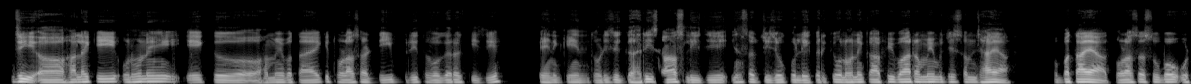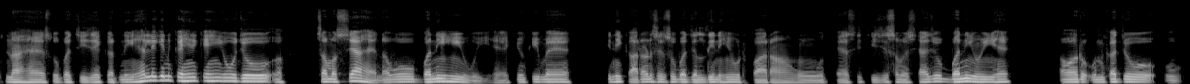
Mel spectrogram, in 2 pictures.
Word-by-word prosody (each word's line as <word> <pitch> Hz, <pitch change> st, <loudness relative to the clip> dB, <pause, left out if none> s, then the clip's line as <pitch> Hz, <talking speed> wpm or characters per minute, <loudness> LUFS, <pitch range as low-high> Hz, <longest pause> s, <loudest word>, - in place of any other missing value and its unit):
जी। 130 Hz, -4 st, +6 dB
अ, -, -, -1 dB, 0.3 s
हालाँकि 120 Hz, +4 st, +2 dB, 0.2 s
उन्होंने 125 Hz, +4 st, +1 dB, 0.3 s
एक 100 Hz, -4 st, -1 dB
हमें 105 Hz, +2 st, -2 dB
बताया 100 Hz, 0 st, -2 dB
कि 105 Hz, -, -7 dB
थोड़ा-सा 105 Hz, +1 st, -1 dB
डीप 105 Hz, +2 st, -5 dB
ब्रीथ 110 Hz, +2 st, -6 dB
वगैरह 105 Hz, +1 st, -1 dB
कीजिए। 100 Hz, +3 st, -4 dB
कहीं 125 Hz, -5 st, -7 dB
न 100 Hz, -, -4 dB
कहीं 100 Hz, 0 st, -4 dB
थोड़ी-सी 100 Hz, +2 st, -3 dB
गहरी 105 Hz, +4 st, +1 dB
साँस 115 Hz, +1 st, 0 dB
लीजिए, 105 Hz, 0 st, -1 dB
इन 105 Hz, -, -3 dB
सब 110 Hz, 0 st, -2 dB
चीज़ों 105 Hz, 0 st, -1 dB
को 105 Hz, -, -5 dB
लेकर 95 Hz, +1 st, -2 dB
के 100 Hz, +3 st, -6 dB
उन्होंने 110 Hz, +1 st, +1 dB
काफ़ी 110 Hz, +2 st, -1 dB
बार 120 Hz, +1 st, +3 dB
हमें 120 Hz, 0 st, +2 dB
मुझे 115 Hz, 0 st, -3 dB
समझाया, 110 Hz, -2 st, +1 dB, 0.5 s
बताया, 115 Hz, -1 st, +6 dB
थोड़ा-सा 105 Hz, +5 st, 0 dB
सुबह 115 Hz, 0 st, -1 dB, 0.2 s
उठना 110 Hz, +1 st, 0 dB
है, 105 Hz, 0 st, +1 dB
सुबह 105 Hz, +1 st, -3 dB
चीज़ें 105 Hz, 0 st, 0 dB
करनी 110 Hz, +1 st, -2 dB
हैं, 150 Hz, -, +5 dB
लेकिन 190 Hz, +2 st, +3 dB
कहीं 165 Hz, 0 st, +6 dB
न -, -, +3 dB
कहीं 160 Hz, 0 st, +3 dB
वो 155 Hz, -1 st, +3 dB
जो 145 Hz, -, +7 dB, 0.2 s
अ, 110 Hz, -4 st, -5 dB, 0.4 s
समस्या 125 Hz, +4 st, +3 dB
है 115 Hz, -9 st, +1 dB
ना 100 Hz, +3 st, -4 dB
वो 120 Hz, +1 st, +1 dB
बनी 125 Hz, +4 st, +5 dB
ही 125 Hz, -, +4 dB
हुई 85 Hz, -7 st, -5 dB
है 90 Hz, -1 st, -8 dB
क्योंकि 110 Hz, +4 st, -5 dB
मैं 115 Hz, -1 st, +1 dB, 0.4 s
इन्हीं 125 Hz, +2 st, +1 dB
कारण 115 Hz, +3 st, 0 dB
से 120 Hz, -1 st, -1 dB
सुबह 115 Hz, 0 st, 0 dB
जल्दी 110 Hz, +1 st, +1 dB
नहीं 110 Hz, +1 st, 0 dB
उठ 110 Hz, -1 st, -1 dB
पा 100 Hz, -1 st, -2 dB
रहा 95 Hz, -1 st, -4 dB
हूँ। 95 Hz, 0 st, -5 dB
ऐसी 95 Hz, +2 st, -6 dB
चीज़ें 105 Hz, -1 st, -8 dB
समस्याएँ 110 Hz, +1 st, -3 dB
जो 140 Hz, +1 st, +1 dB
बनी 135 Hz, +3 st, +6 dB
हुई 120 Hz, -2 st, +3 dB
हैं 120 Hz, +1 st, +1 dB, 0.6 s
और 115 Hz, +1 st, +3 dB
उनका 110 Hz, +2 st, 0 dB
जो 120 Hz, -, +4 dB, 0.3 s
वो 95 Hz, +1 st, -8 dB
110 Hz, 200 wpm, -23 LUFS, 100-120 Hz, 0.6 s, जो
